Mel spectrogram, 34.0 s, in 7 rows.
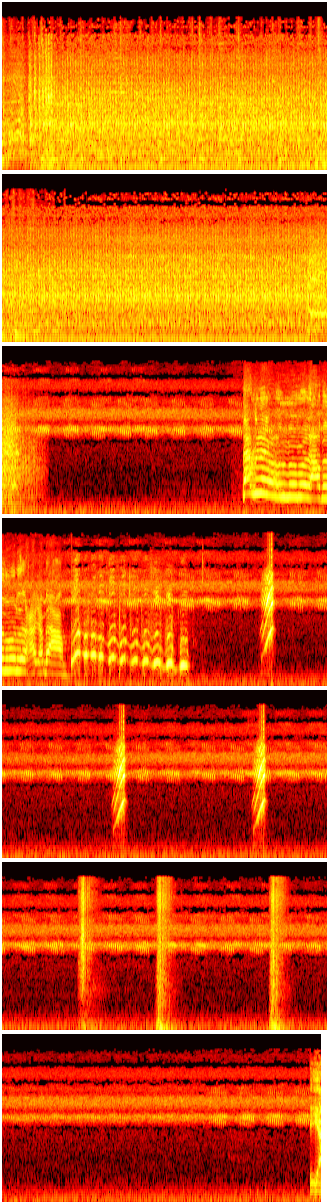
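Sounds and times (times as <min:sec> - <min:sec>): crickets chirring: 0:05.0 - 0:34.0
person speaking: 0:13.4 - 0:17.3.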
